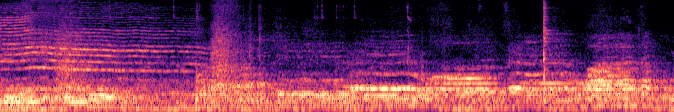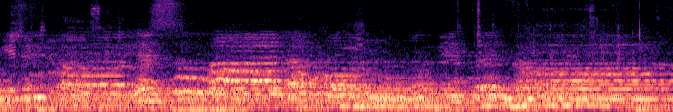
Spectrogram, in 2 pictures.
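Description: A church choir singing a hymn in several-part harmony, voices holding sustained chords that change every second or so.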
